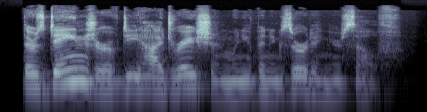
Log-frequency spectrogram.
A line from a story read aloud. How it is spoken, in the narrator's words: said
